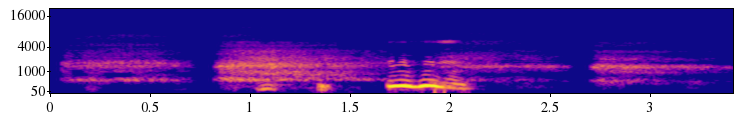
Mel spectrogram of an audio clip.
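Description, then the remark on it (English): Someone imitates the character Michael breathing into a phone with heavy, creepy breathing: four slow, raspy breaths, one catching in a brief voiced groan, with short silences between them. “I think this is where Michael starts breathing into the yes. phone mm-hmm.”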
